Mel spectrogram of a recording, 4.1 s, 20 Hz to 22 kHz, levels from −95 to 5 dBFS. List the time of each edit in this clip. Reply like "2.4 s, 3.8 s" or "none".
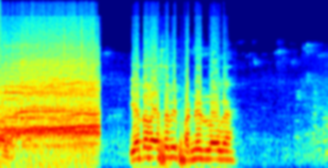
1.2 s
